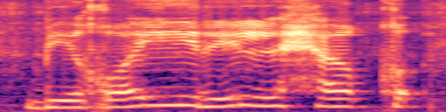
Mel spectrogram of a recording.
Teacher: اور قاف پہ جھٹکے کی وجہ سے کلکلا ہوگا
